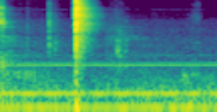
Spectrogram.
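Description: One sharp plastic click about three quarters of a second in, with a couple of faint ticks around it, as a Beyblade X launcher and its attached Bey Battle Pass are handled.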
